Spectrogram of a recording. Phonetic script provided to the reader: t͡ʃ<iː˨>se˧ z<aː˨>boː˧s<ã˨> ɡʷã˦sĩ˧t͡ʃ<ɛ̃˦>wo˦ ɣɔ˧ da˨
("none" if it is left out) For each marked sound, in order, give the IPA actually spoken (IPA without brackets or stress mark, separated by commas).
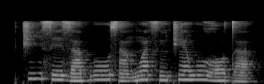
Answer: iː˦, a˨, ã˨, ɛ̃˦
